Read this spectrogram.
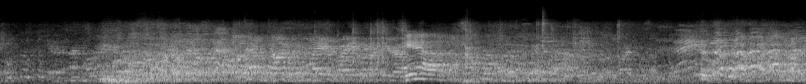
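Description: A large group of young people sings together loudly in an echoing hall.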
